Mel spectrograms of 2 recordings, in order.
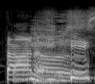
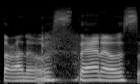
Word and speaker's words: Thanos: Thanos. It feels more Greek to me, like Thanos.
